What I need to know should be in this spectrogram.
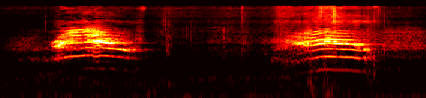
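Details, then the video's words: Female cat crying loudly for attention indoors, louder than usual in the cold Minnesota season; two similar drawn-out meows about one and a half seconds apart, each swelling then falling. "Kitty Mint screams for attention, is quiet during pets, then screams more"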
